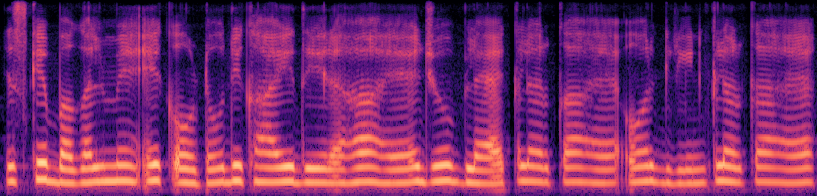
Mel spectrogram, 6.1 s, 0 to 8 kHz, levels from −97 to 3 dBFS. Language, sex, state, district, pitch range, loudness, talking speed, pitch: Hindi, female, Haryana, Jhajjar, 210-230 Hz, -16 LUFS, 185 wpm, 220 Hz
